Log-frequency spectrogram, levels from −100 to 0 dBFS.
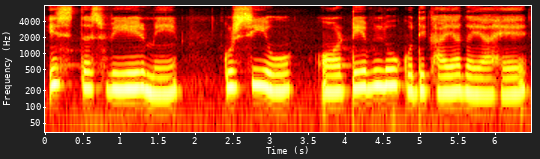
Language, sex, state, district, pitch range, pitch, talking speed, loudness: Hindi, female, Sikkim, Gangtok, 195-235 Hz, 210 Hz, 90 wpm, -14 LUFS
